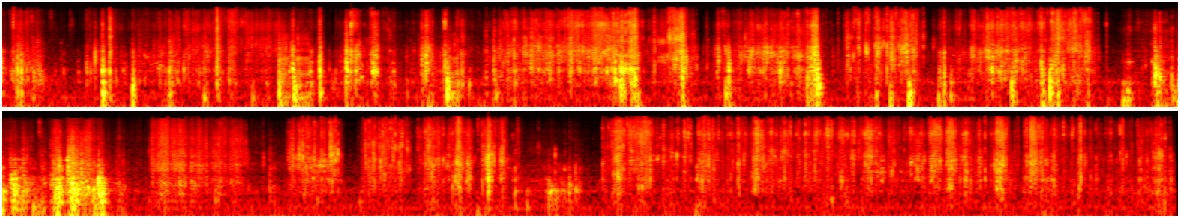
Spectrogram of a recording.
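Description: Plastic wrapping on a box of baseball card packs being torn and crumpled, then the packs' foil wrappers crinkling and tearing as they are ripped open. The sound is a continuous run of irregular rustles and sharp crackles, with brief pauses between handlings.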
